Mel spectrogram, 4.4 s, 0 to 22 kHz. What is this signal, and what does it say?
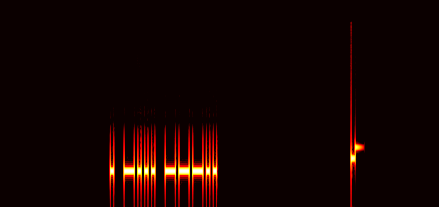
Morse code, heard as a keyed tone, about 36 wpm, 700 Hz. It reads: EB8
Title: Callsign Prefixes for Top 50 DXCC - 35wpm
